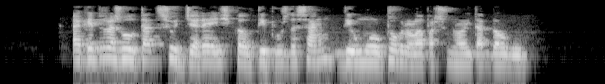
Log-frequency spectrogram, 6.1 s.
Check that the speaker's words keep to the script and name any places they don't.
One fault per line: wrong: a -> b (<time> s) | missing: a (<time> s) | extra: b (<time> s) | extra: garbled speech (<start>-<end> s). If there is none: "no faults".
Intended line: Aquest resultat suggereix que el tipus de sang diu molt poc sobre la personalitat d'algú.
missing: poc (3.9 s)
